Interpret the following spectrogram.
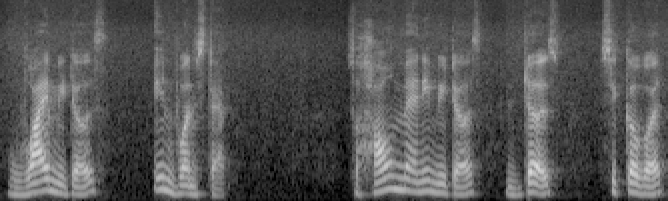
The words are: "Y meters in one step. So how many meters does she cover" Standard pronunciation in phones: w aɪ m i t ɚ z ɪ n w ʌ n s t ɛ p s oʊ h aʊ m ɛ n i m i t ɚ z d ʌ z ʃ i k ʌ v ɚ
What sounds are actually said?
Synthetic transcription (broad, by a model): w aɪ m i t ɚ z ɪ n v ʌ n s t ɛ p s oʊ h aʊ m ɛ n i m i t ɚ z d ʌ z s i k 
